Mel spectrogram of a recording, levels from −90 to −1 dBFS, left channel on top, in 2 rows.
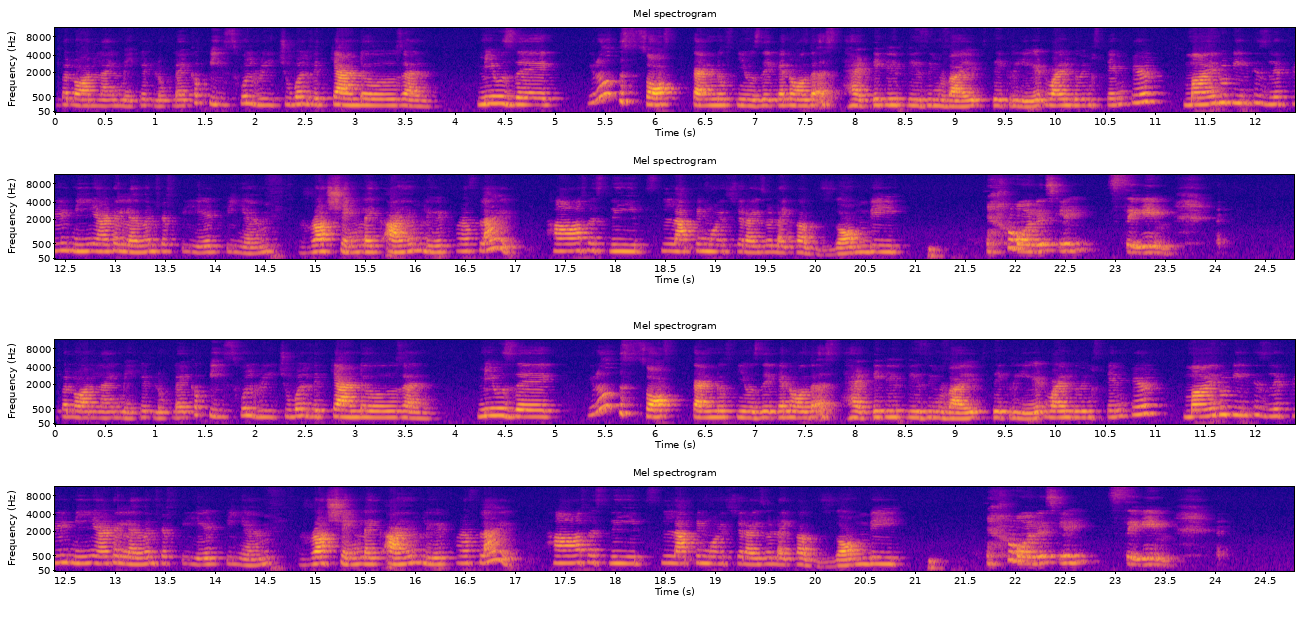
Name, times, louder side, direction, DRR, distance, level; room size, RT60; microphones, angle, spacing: voice 1, 0.0-3.7 4.2-4.9 5.3-6.1 6.4-11.0 11.3-14.5 14.8-17.0 17.4-20.8, equal, ahead, 1.8 m, -23 dB
voice 2, 21.7-22.7 23.1-24.0, left 1 dB, 20° left, 2.5 m, -26 dB
8.1 x 5.8 x 4.4 m
head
